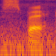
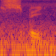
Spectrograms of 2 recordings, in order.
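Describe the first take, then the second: First: The vowel is short, like 'spec'. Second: The vowel is long, like 'speak'. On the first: "it sounds better spec" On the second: "instead of speak"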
